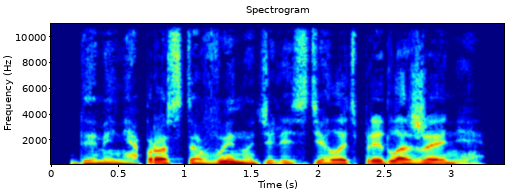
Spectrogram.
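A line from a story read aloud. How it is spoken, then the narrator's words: Hissing. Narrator (Russian): прошипел Сильгар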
